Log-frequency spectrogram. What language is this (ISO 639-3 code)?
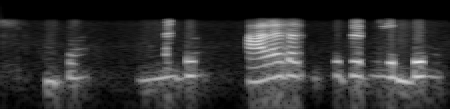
snd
